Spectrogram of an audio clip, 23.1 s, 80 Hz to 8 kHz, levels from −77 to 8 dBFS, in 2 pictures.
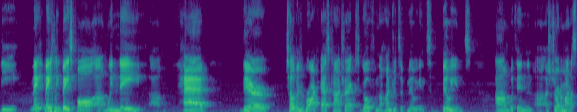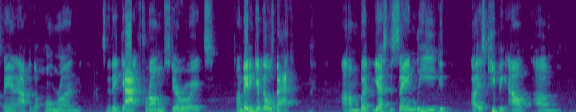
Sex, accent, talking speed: male, American, 140 wpm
